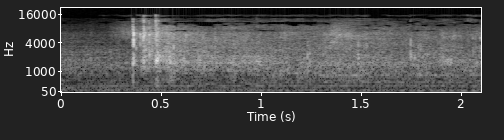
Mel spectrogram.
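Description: Sharp crack of a hockey stick striking a puck, about half a second in, followed by a couple of fainter clicks, over the rink's steady low hum.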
